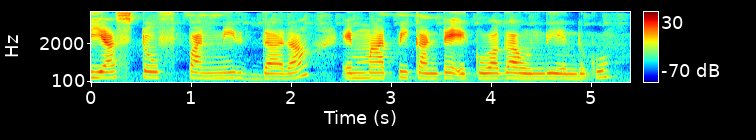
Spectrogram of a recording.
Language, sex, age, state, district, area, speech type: Telugu, female, 30-45, Andhra Pradesh, Srikakulam, urban, read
